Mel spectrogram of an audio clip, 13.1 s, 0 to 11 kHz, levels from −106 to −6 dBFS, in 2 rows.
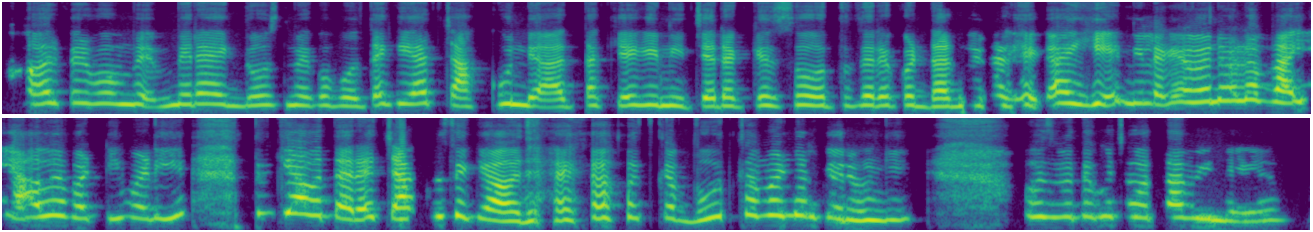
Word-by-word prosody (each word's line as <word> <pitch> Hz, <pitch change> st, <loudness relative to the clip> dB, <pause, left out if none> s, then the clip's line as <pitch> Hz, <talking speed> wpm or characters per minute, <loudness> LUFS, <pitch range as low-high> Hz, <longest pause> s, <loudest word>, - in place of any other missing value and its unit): और 320 Hz, -, +1 dB
फिर 335 Hz, 0 st, -4 dB
वो 320 Hz, 0 st, -4 dB
म -, -, 0 dB, 0.3 s
मेरा 305 Hz, +1 st, 0 dB
एक 275 Hz, -4 st, -3 dB
दोस्त 270 Hz, +2 st, -4 dB
मेरे 270 Hz, -1 st, -2 dB
को 265 Hz, -, -4 dB
बोलता 245 Hz, +1 st, -3 dB
है -, -, -3 dB
कि, 315 Hz, -, -3 dB
"यार, 320 Hz, +1 st, +1 dB
चाकू 240 Hz, +6 st, -1 dB
ले 275 Hz, -4 st, +3 dB
आ, 215 Hz, -, +1 dB
तकिए 260 Hz, +3 st, -3 dB
के 275 Hz, 0 st, 0 dB
नीचे 250 Hz, -2 st, 0 dB
रख 245 Hz, -1 st, -2 dB
के 265 Hz, 0 st, -1 dB
सो, 265 Hz, +2 st, 0 dB
तो 250 Hz, 0 st, -13 dB
तेरे 265 Hz, 0 st, +1 dB
को 270 Hz, -, -2 dB
डर 235 Hz, -2 st, +1 dB
नहीं 245 Hz, +1 st, -6 dB
लगेगा, 255 Hz, -, 0 dB, 0.2 s
ये 275 Hz, -, 0 dB
नहीं 320 Hz, 0 st, -2 dB
लगेगा।" 295 Hz, +5 st, 0 dB
मैंने 375 Hz, +2 st, +3 dB
बोला, 425 Hz, +2 st, +2 dB
"भई, 345 Hz, +2 st, +3 dB
यहाँ 380 Hz, +3 st, +2 dB
पे 440 Hz, -, +4 dB
फटी 350 Hz, 0 st, -6 dB
पड़ी 345 Hz, -1 st, -2 dB
है। 435 Hz, +5 st, -5 dB
तू -, -, -6 dB
क्या -, -, +6 dB
बता 390 Hz, -5 st, +2 dB
रहा 315 Hz, -, +4 dB
है, -, -, +1 dB
चाकू 335 Hz, +5 st, +3 dB
से 430 Hz, -, +3 dB
क्या 320 Hz, -6 st, +6 dB
हो 270 Hz, -, +6 dB
जाएगा? 295 Hz, +6 st, 0 dB
उसका 365 Hz, -1 st, -5 dB
भूत 395 Hz, +5 st, +2 dB
का 455 Hz, -, +2 dB
मर्डर 440 Hz, -1 st, +1 dB
करुँगी, 300 Hz, 0 st, +1 dB, 0.6 s
उसमें 395 Hz, -1 st, -1 dB
तो 410 Hz, -, -5 dB
कुछ 405 Hz, -1 st, -5 dB
होता 380 Hz, 0 st, +1 dB
भी 340 Hz, -, +1 dB
नहीं 260 Hz, 0 st, -7 dB
है।" 295 Hz, +1 st, -9 dB
310 Hz, 280 wpm, -22 LUFS, 265-375 Hz, 0.6 s, क्या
